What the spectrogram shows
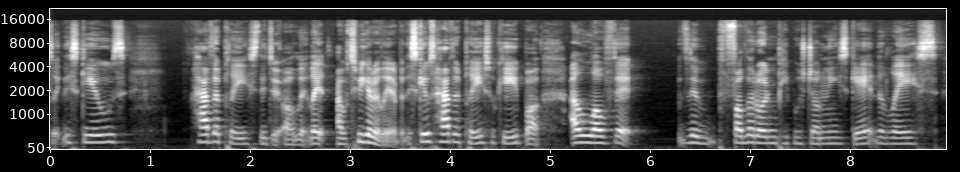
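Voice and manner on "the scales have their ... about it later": ordinary delivery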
